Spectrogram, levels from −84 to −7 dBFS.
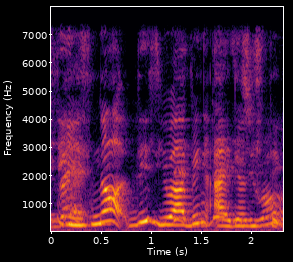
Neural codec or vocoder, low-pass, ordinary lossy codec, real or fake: none; 7.2 kHz; none; real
